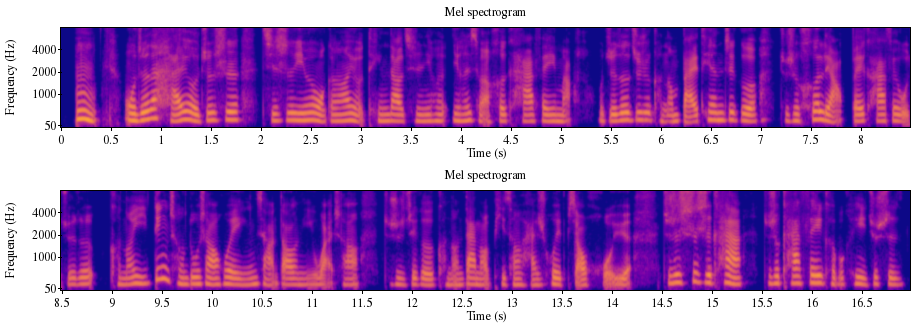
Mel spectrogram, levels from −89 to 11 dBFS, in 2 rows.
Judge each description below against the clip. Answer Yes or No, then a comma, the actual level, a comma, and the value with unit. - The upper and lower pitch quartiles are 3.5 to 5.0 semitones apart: No, average, 2.7 semitones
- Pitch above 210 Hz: No, high, 195 Hz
